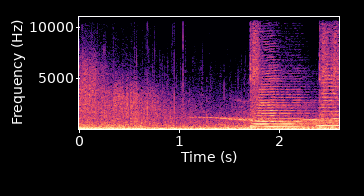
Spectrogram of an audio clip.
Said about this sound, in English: … here at the corner of 3rd and 4th, where an ATM explosion has taken the life of a woman described by eyewitnesses as a cranky old lady who got what was coming to her.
